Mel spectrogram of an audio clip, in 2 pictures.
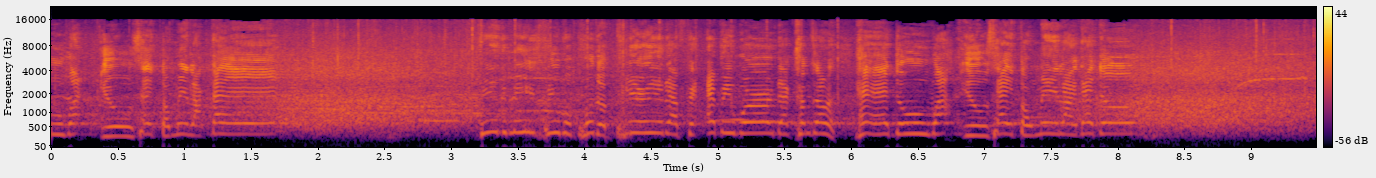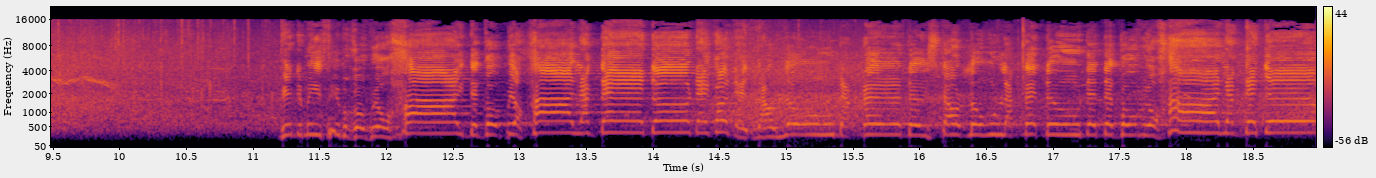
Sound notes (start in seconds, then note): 1.8 audience laughs and applauds; 7.2 audience laughs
